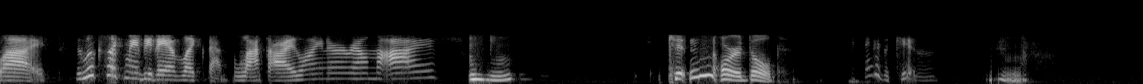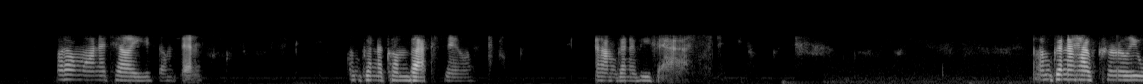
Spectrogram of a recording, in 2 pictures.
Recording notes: Open up the lines for listeners to call.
